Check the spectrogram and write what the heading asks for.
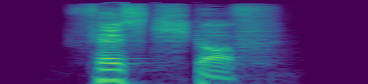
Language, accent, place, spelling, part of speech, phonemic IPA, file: German, Germany, Berlin, Feststoff, noun, /ˈfɛstʃtɔf/, De-Feststoff.ogg
- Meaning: 1. solid (material) 2. sediment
